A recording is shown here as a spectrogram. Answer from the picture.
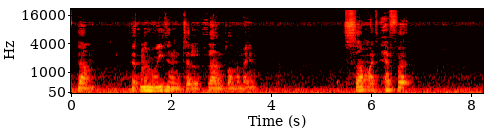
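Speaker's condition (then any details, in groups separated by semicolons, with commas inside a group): Brain injury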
